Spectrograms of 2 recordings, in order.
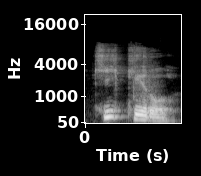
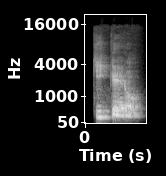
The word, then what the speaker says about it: Cicero: E como é que é pronunciado em latim? Quíquero completamente diferente. Ouçam, prestem bastante atenção na pronúncia dessa palavra. Cicero oficero islciation. How didero himself pronounce his own name? Kquero.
